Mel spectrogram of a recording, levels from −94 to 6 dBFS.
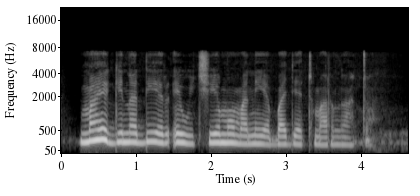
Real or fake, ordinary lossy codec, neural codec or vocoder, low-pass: fake; none; codec, 16 kHz, 4 kbps, FunCodec, trained on LibriTTS, 50 frames a second; 7.2 kHz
